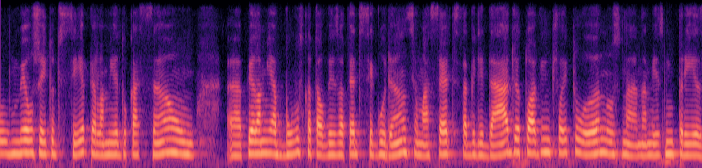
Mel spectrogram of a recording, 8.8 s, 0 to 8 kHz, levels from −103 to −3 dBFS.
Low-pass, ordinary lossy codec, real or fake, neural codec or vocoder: 7.2 kHz; Opus, 16 kbps; fake; codec, 44.1 kHz, 7.8 kbps, DAC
